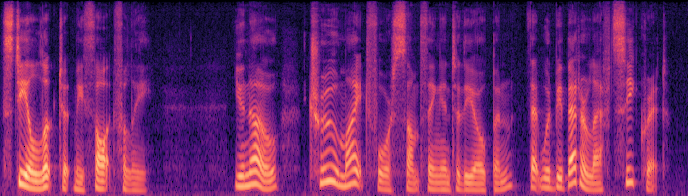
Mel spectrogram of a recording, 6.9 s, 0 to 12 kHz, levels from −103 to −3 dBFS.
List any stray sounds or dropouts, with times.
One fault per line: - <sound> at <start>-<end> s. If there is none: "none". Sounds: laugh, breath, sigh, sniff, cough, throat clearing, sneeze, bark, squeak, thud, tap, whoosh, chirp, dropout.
none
